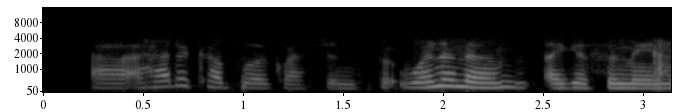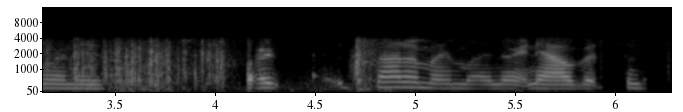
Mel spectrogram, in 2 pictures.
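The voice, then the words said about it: Voice of someone who is sick. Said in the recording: “My voice, I'm sick, so my voice might sound.”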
